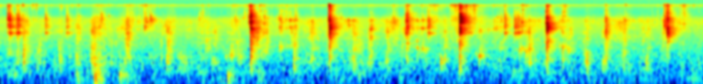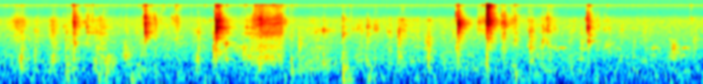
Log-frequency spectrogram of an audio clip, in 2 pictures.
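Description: Quiet, close-miked eating sounds: chewing with irregular wet mouth clicks and smacks as rice and fried pork are eaten by hand.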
